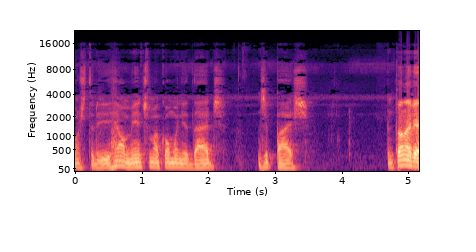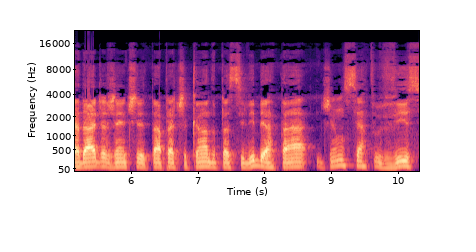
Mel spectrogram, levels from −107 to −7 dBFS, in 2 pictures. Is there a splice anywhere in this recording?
yes; 1 cut; at 4.5 s

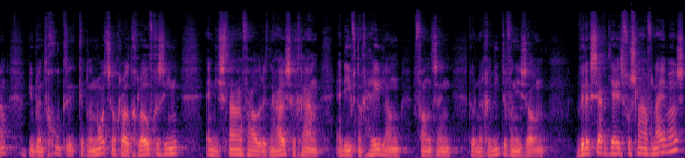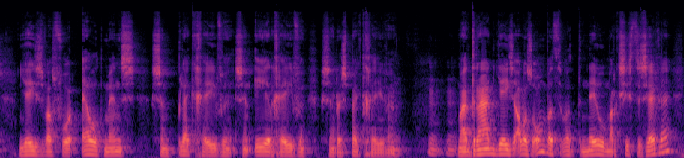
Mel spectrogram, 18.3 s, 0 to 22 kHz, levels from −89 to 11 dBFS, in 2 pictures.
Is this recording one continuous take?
no; 1 cut; at 6.2 s

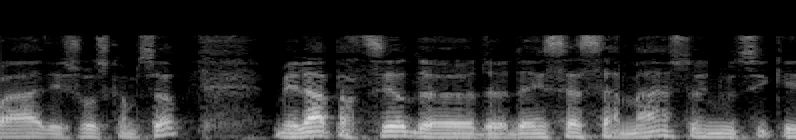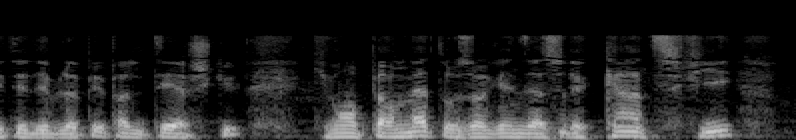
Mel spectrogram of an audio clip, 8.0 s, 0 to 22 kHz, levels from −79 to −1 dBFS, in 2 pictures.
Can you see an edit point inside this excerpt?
yes; 1 cut; at 6.8 s

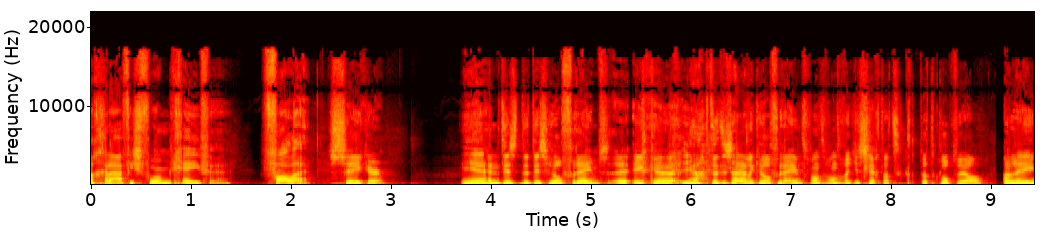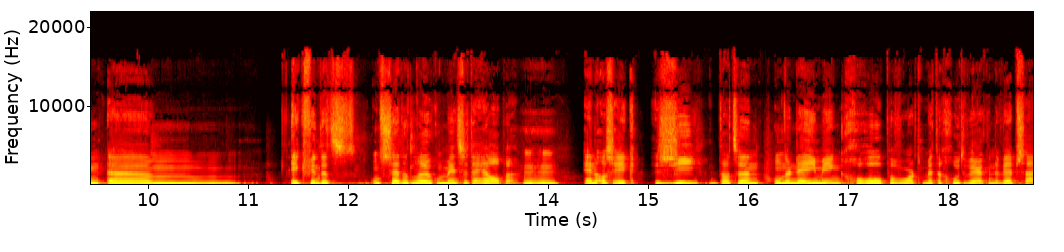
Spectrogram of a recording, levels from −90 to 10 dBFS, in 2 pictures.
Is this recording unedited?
no; 3 cuts; at 3.2 s, 9.0 s, 14.9 s

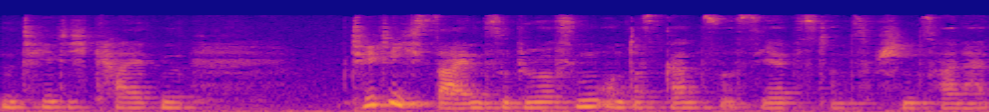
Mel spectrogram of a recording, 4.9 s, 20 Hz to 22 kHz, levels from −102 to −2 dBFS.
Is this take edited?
no; 0 cuts

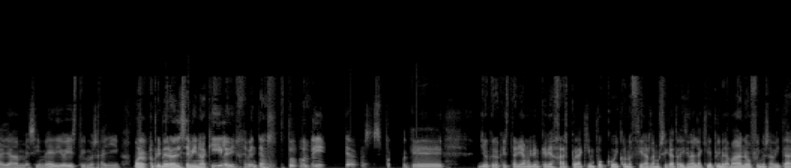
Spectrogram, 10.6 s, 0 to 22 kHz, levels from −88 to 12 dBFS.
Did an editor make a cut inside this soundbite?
no; 0 cuts

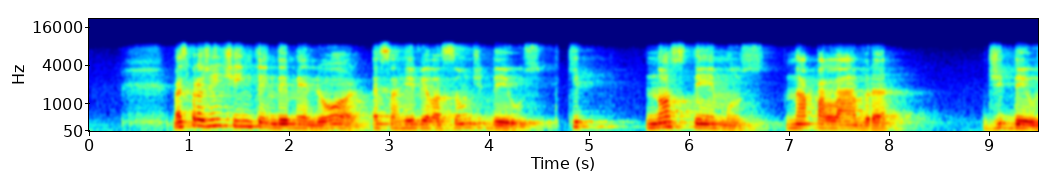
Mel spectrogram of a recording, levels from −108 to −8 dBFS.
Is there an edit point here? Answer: yes; 2 cuts; at 2.8 s, 4.7 s

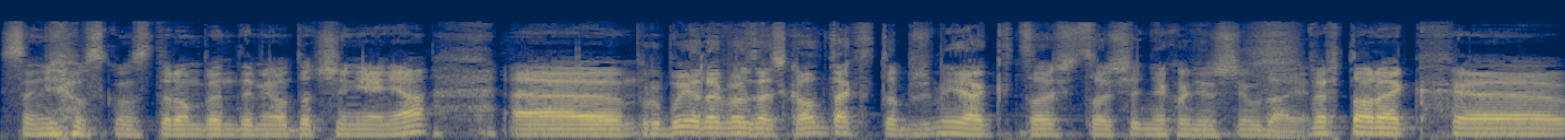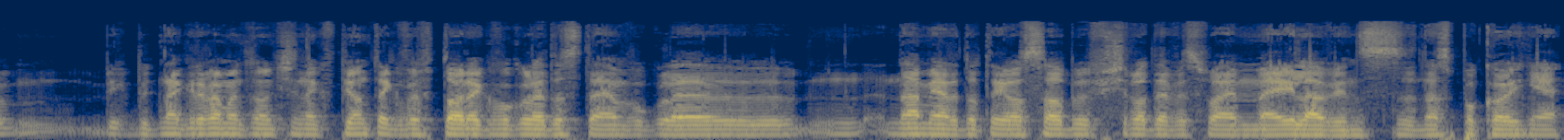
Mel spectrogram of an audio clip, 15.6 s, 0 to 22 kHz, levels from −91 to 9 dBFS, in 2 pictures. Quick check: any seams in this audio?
yes; 1 cut; at 6.6 s

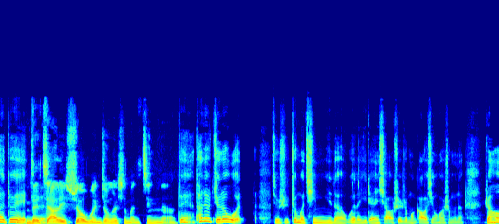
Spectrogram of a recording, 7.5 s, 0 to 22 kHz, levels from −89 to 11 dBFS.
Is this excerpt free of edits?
no; 1 cut; at 4.1 s

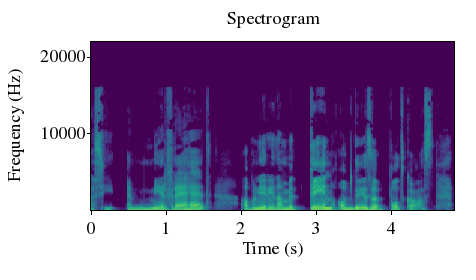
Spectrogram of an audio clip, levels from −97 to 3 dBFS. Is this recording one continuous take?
yes; 0 cuts

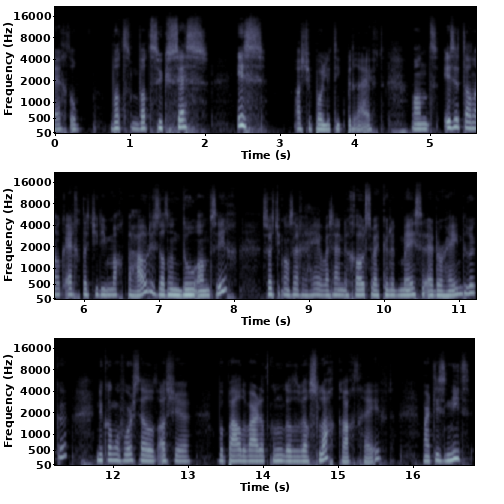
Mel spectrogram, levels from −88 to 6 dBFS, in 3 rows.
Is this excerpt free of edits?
yes; 0 cuts

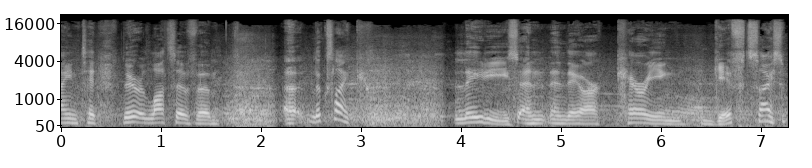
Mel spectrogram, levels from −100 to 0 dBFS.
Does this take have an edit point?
no; 0 cuts

